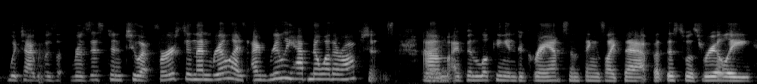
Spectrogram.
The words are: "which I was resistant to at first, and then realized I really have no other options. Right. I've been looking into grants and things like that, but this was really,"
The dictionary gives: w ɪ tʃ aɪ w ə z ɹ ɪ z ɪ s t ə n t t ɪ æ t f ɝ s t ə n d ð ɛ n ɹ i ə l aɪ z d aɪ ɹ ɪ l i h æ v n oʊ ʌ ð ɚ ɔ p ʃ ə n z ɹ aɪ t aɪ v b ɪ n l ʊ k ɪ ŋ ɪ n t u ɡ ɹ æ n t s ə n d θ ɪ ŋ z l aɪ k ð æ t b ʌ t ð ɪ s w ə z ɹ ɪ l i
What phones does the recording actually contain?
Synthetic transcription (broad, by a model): w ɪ tʃ aɪ w ə z ɹ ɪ z ɪ s t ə n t t ɪ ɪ t f ɝ s t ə n ð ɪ n ɹ i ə l aɪ z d aɪ ɹ ɪ l i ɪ v n oʊ ʌ ð ɚ ɔ p ʃ ə n z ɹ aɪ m aɪ v b ɪ n l ʊ k ɪ ŋ ɪ n t u ɡ ɹ æ n t s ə n θ ɪ ŋ z l aɪ k ð æ t b ʌ t ð ɪ s w ə z ɹ ɪ l i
